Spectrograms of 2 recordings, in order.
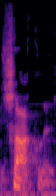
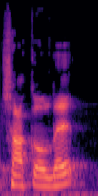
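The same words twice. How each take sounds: First: The word is said with two syllables. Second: The word is said with three syllables. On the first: The speaker calls it right. "We say chocolate. So that would be two" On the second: The speaker calls it wrong. "you may want to break up, say chocolate"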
